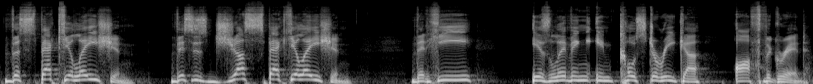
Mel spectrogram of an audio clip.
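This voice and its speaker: A man's voice: sits high, wildly swooping pitch, takes it slowly, fairly bright tone. A middle-aged man hosting an opinionated talk show in an emphatic, conversational way. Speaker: podcast host. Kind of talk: opinionated talk radio commentary.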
